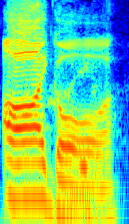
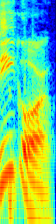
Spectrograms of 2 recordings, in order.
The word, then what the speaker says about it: Igor: No, no, it's pronounced Igor. And they told me it was Egor.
